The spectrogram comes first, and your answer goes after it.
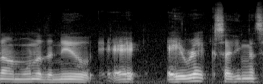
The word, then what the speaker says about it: Ahrex: Today we're going to tie a Red Brassie, and we're going to tie it on one of the new Ahrex, I think that's how you say it, A-H-R-E-X jig hooks.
